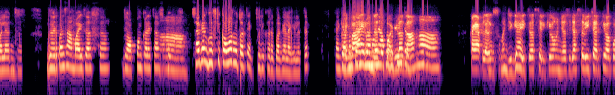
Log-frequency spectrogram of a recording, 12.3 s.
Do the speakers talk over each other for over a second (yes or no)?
yes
